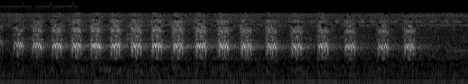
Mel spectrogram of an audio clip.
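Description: White-throated Kingfisher giving a fast series of about seventeen loud, high, clipped notes, three to four a second, easing slightly at the end, over a faint low hum.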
